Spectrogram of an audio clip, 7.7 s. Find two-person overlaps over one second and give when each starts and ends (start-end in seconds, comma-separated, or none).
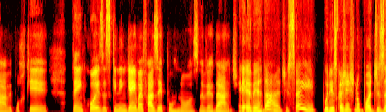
none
